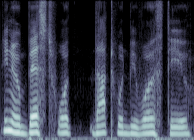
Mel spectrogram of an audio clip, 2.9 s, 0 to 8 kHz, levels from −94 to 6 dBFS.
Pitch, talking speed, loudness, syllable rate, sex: 155 Hz, 205 wpm, -17 LUFS, 3.9 syllables/s, male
